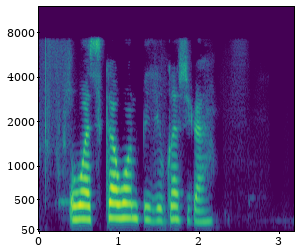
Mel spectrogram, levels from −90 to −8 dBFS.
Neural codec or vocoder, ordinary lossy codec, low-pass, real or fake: codec, 16 kHz, 1 kbps, X-Codec, HuBERT features, trained on balanced general audio; MP3, 64 kbps; 7.2 kHz; fake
